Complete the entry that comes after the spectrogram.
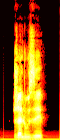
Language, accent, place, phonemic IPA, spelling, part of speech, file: French, France, Lyon, /ʒa.lu.ze/, jalouser, verb, LL-Q150 (fra)-jalouser.wav
- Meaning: to be jealous of; to envy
